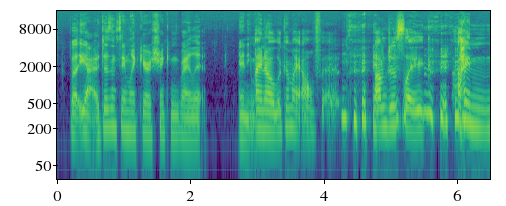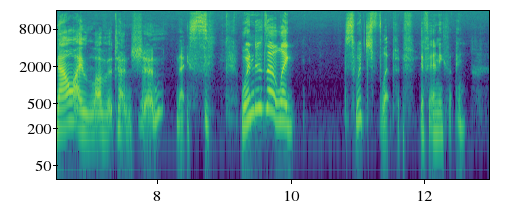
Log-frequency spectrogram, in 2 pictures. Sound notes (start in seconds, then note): 4.2 laughs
